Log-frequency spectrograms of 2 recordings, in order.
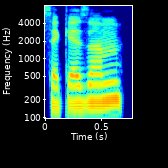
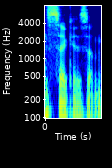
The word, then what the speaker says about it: Sikhism: I've always heard them just pronounced as Sikh. That's how like 99% of people pronounce it, Sikh or Sikhism. However, if you talk to somebody who's an actual Sikh, they say it's Sikh, not Sikh.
